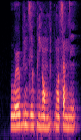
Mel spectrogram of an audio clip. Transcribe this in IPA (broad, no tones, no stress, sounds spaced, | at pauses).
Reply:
w ə˞ b y n z i l ɓ i j ɔ̃ m b i b ɡ ɔ̃ s a n d ĩ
